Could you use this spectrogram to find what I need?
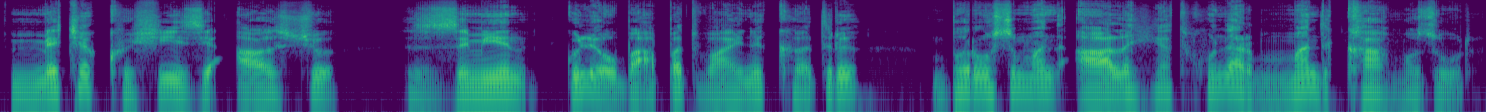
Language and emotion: Kashmiri, happy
